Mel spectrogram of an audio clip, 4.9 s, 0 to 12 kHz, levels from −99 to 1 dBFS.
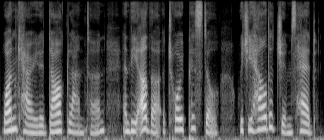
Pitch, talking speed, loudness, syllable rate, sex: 215 Hz, 210 wpm, -21 LUFS, 5.3 syllables/s, female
